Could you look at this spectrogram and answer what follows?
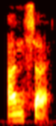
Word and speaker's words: answer: with an M whom then answer silent W answer that's it and Shores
